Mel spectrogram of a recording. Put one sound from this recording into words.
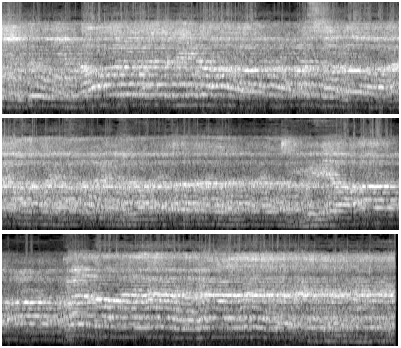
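A young man sings a melodic recitation into a microphone, amplified through loudspeakers.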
